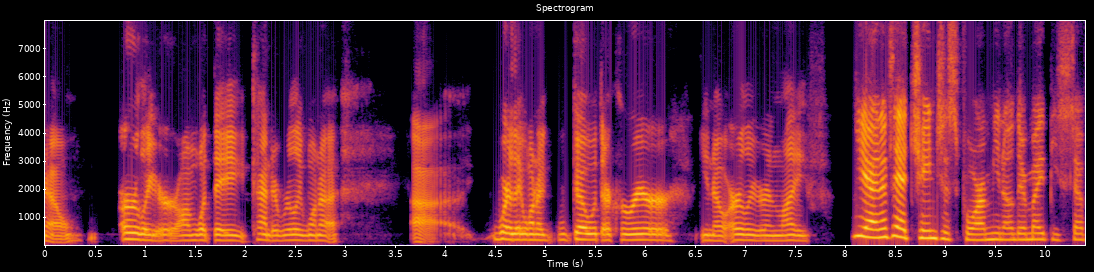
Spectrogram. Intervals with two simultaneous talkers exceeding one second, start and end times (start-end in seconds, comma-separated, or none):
none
